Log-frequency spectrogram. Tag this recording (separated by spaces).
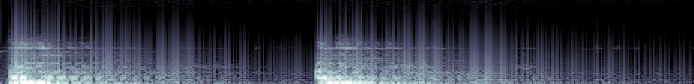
Low Metal Metallic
